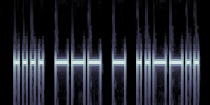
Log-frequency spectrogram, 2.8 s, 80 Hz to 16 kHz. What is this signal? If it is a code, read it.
Morse code, heard as a keyed tone, about 22 wpm, 700 Hz. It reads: HOT?
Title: Sentences from Top 1000 Words - Review Part 6 - 22wpm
